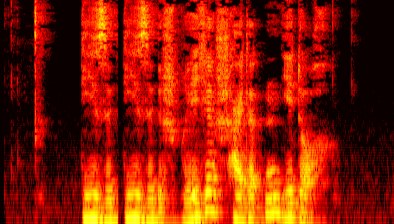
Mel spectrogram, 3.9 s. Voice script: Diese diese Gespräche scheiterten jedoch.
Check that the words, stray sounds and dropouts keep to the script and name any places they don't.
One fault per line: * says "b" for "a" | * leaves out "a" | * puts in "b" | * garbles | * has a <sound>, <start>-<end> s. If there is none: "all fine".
all fine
